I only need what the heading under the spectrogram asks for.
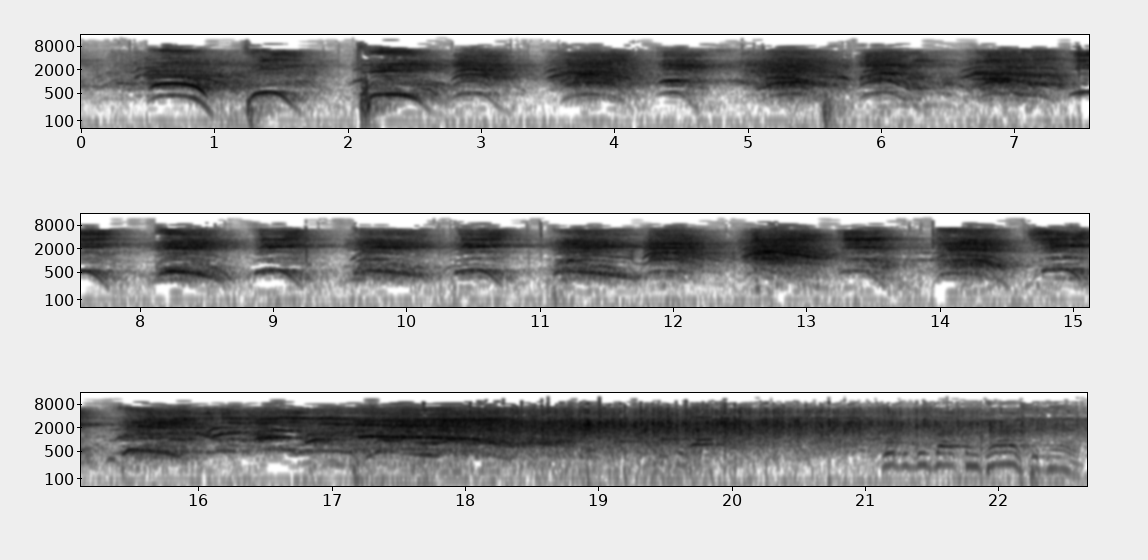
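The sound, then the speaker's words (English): An audience at a live music show welcomes a performer with loud crowd noise. First come rhythmic bursts of shouting and cheering, then a dense wash of applause and cheers. “We want you to welcome him with a big, big round of applause.”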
